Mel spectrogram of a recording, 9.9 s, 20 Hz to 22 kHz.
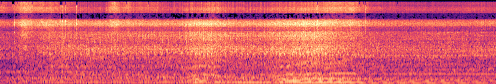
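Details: VAZ 2107 engine at idle: a brief rev blip midway, with a dull repetitive knock riding on the engine beat, source unclear; engine knock.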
